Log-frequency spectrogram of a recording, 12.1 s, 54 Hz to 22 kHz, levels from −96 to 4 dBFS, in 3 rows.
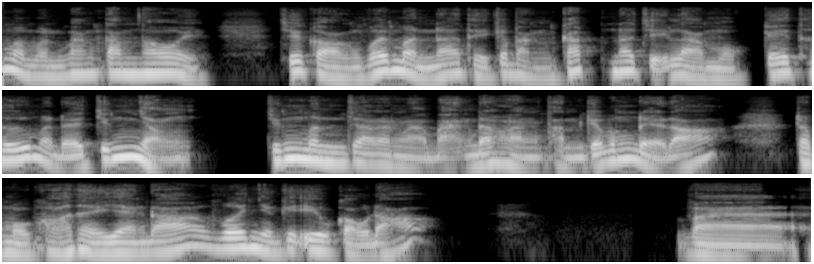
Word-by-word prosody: mà 185 -2 +3
mình 115 -2 -4
quan 135 +2 -2
tâm 140 -1 +1
thôi, 140 -6 +1 0.4
chứ 160 - 0
còn 105 -8 -1
với 155 +4 +4
mình 145 -11 +2
á 130 +4 0
thì 110 -5 -4
cái 135 - -4
bằng 105 -7 -6
cấp 160 +1 -1
nó 160 +1 +1
chỉ 155 - -4
là 125 -5 -1
một 95 -2 -5
cái 140 +2 +1
thứ 150 +4 +3
mà 180 - +1
để 95 0 0
chứng 175 - +5
nhận, 85 - +1 0.4
chứng 165 +3 +4
minh 135 -5 +4
cho 125 -2 -1
rằng 110 -4 -3
là 90 -2 -5
bạn 90 +4 -5
đã 115 - +2
hoàn 105 -8 -3
thành 90 -2 -6
cái 115 - +1
vấn 155 +3 +2
đề - - +1
đó - - -2 0.4
trong 120 -2 0
một 100 -1 +1
khoảng 115 0 -2
thời 110 -4 +1
gian 110 -1 +2
đó 135 +9 +1
với 150 -1 +5
những 135 -7 +2
cái - - -3
yêu 130 -2 +3
cầu 100 -5 -1
đó. 105 +1 -4 1.2
Và 95 -4 -1
120 Hz, 245 wpm, -22 LUFS, 100-150 Hz, 1.2 s, chứng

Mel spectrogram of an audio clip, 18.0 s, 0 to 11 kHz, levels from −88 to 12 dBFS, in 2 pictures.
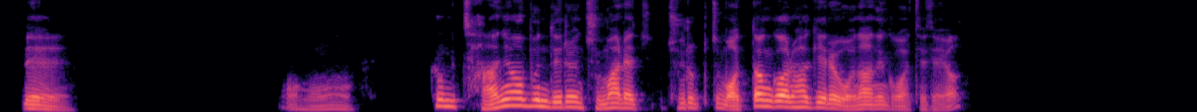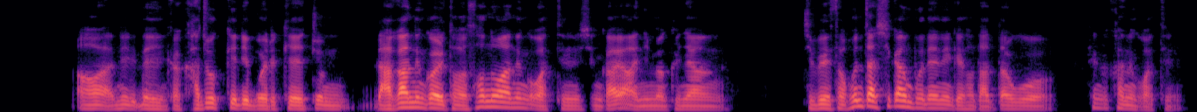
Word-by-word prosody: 네. 95 -9 -1 1.5
어 95 +1 -13 0.6
그럼 180 -2 +1
자녀분들은 175 -7 +4
주말에 135 0 +2
주 - - -27
주로 135 -1 -5 0.2
어떤 175 - +6
걸 165 -2 +8
하기를 150 -4 +3
원하는 115 +3 +1
것 95 - -9
같으세요? 90 -3 -8 2.3
어 110 0 -1
아니 110 +3 -4
네 - - -6
그러니까 100 -3 -5
가족끼리 125 -2 -2
뭐 105 0 -1
이렇게 105 -1 -2
좀 105 -4 -6 0.2
나가는 145 +8 +3
걸 135 - +6
더 105 -2 -1
선호하는 155 -3 +1
것 - - -5
같으신가요, 95 -1 -3
아니면 95 0 -5
그냥 95 -3 -6 0.6
집에서 115 +1 -2
혼자 175 +1 +3
시간 170 0 0
보내는 125 -4 -3
게 105 - -5
더 100 - -8
낫다고 95 +1 -5 0.2
생각하는 - - -8
것 - - -10
같으 - - -19
115 Hz, 295 characters per minute, -21 LUFS, 100-150 Hz, 2.3 s, 걸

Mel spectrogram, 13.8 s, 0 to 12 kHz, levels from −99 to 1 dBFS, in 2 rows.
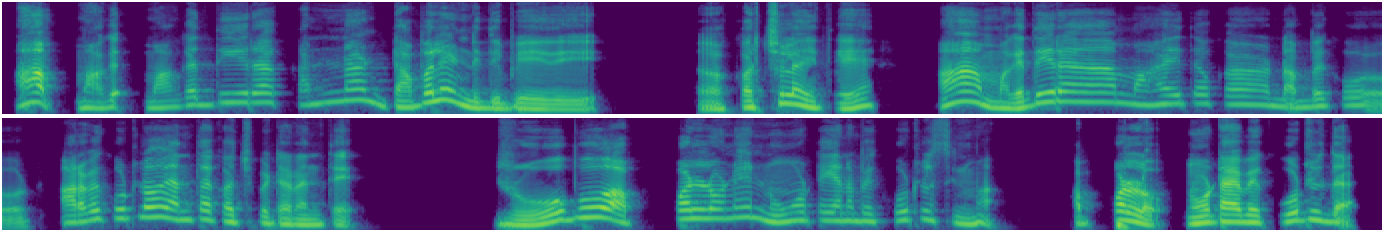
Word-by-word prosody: ఆ! - - +7 0.2
మగ - - -3 0.2
మగధీర 200 - -5 0.2
కన్నా 260 +10 -6 0.2
డబుల్ 260 - +3
అండి 160 -10 +1
ఇది 125 -2 -2
బె 120 - +1
ఇది 105 -1 -2 0.8
ఖర్చులైతే. 150 - +2 0.5
ఆ! - - +3 0.2
'మగధీర' 260 - +2 0.3
మహా 205 +2 -5
అయితే 230 +1 -9
ఒక 220 - -20 0.3
70 170 +4 -3
కో 190 - -10 0.5
60,00,00,000 255 +7 +1
ఎంతో 230 +1 -1
ఖర్చుపెట్టారంతే. 130 -9 -1 0.8
'రోబో' 195 - +2
అప్పట్లోనే, 255 +3 -1
180,00,00,000 205 +3 -4
సినిమా. 145 -1 -4 0.5
అప్పట్లో - - +5 0.2
150,00,00,000 175 +5 +5
దా - - 0
200 Hz, 115 wpm, -24 LUFS, 150-240 Hz, 0.8 s, ఆ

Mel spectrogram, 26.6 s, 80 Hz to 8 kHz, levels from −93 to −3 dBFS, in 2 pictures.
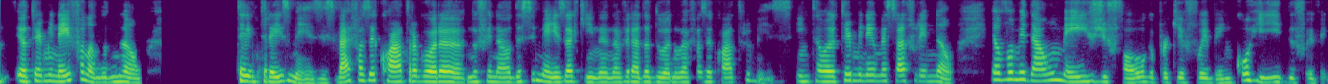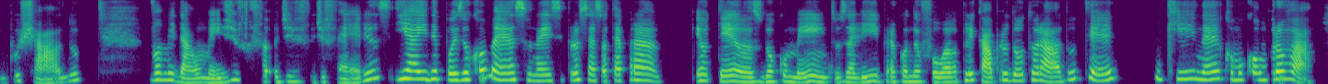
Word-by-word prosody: Eu 190 -2 +4
terminei 200 0 +2
falando 175 -11 -1
não, 165 -4 +1 0.9
tem 195 -5 +3
3 175 +3 +2
meses, 135 -4 -3
vai 165 +2 +4
fazer 220 +1 +1
4 180 -1 +2
agora 175 -3 +5
no 175 +1 -1
final 175 -2 -1
desse 180 +7 0
mês 175 -5 +1
aqui, 180 -2 +1
né, 160 +1 0
na 160 +1 -2
virada 175 +1 0
do 165 -1 -2
ano 160 +1 0
vai 165 0 -1
fazer 170 0 -5
4 165 +6 -5
meses. 175 -3 -10
Então 185 -1 0
eu 180 - +4
terminei 205 +1 -2
o - - -7
mestrado 200 0 +1
e - - -8
falei: 190 -3 -7
"Não, 180 -8 -2 0.4
eu 240 -1 +1
vou 255 +1 +3
me 255 0 +2
dar 205 -4 +2
1 235 +2 -1
mês 185 -2 0
de 175 0 -2
folga, 160 +2 -2
porque 160 0 -5
foi 155 +2 -2
bem 140 +1 -5
corrido, 165 -8 -2
foi 145 -1 -8
bem 145 - -19
puxado. 200 +1 -3 0.7
Vou 240 +2 +1
me 235 0 +1
dar 155 -4 0
1 150 - -2
mês 150 +2 -1
de 245 - -2
fe - - -6
de 180 +1 -6
de 155 +2 -8
férias 250 - -1
e 275 +2 +5
aí 270 -1 +5
depois 250 -4 +2
eu 245 - +4
começo, 245 -5 +3
né, 200 0 0
esse 220 +2 0
processo 225 -4 +3
até 210 +1 -1
para 220 -3 +1 0.4
eu 215 0 +1
ter 190 -1 +1
os 170 0 +1
documentos 175 -2 -1
ali, 165 +5 -1
para 170 -1 -4
quando 180 0 -1
eu 180 - 0
for 165 -2 +1
aplicar 175 +4 +2
para 230 +8 -2
o - - -1
doutorado 215 0 +1
ter 255 -2 +1 0.4
o 280 - -3
que, 265 +1 -2
né, 255 +1 +3
como 240 -2 -3
comprovar." 245 -3 +2
185 Hz, 195 wpm, -21 LUFS, 165-225 Hz, 0.9 s, agora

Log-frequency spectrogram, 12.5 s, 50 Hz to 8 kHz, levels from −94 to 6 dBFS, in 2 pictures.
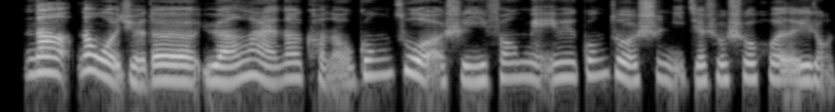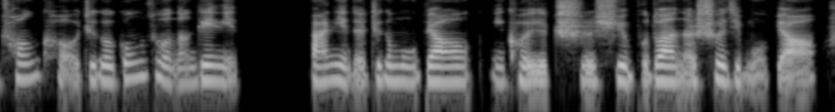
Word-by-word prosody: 那 295 +1 +8
那 330 +1 +6
我 250 -8 +5
觉 185 -4 -1
得 210 -1 +5
原 205 +1 +3
来 255 -7 +1
呢， 230 +2 -2
可 - - -7
能 - - -7
工 270 +1 -4
作 295 -3 +1
是 205 - -2
一 205 +2 -3
方 235 +2 -6
面， 230 -4 -5
因 225 - -4
为 240 0 -4
工 265 +3 -6
作 250 -8 0
是 240 +2 0
你 205 -4 -10
接 205 - -3
受 215 +1 -5
社 230 0 -1
会 225 -1 -3
的 - - -2
一 210 - +1
种 210 - -7
窗 230 -2 -7
口， - - -9
这 205 - -4
个 205 -1 -2
工 230 +4 -6
作 240 -6 -6
能 180 +1 -9
给 210 +1 0
你 200 - -6 0.5
把 - - +1
你 210 -2 -3
的 - - -6
这 - - -5
个 210 - -4
目 200 -1 -6
标， 195 -2 +1
你 195 - -11
可 - - -3
以 100 0 -1
持 100 - 0
续 210 - +1
不 245 - -8
断 205 -1 +4
地 - - -3
设 225 -5 +1
计 190 - -5
目 - - -11
标， - - +1
215 Hz, 275 characters per minute, -23 LUFS, 200-245 Hz, 0.5 s, 那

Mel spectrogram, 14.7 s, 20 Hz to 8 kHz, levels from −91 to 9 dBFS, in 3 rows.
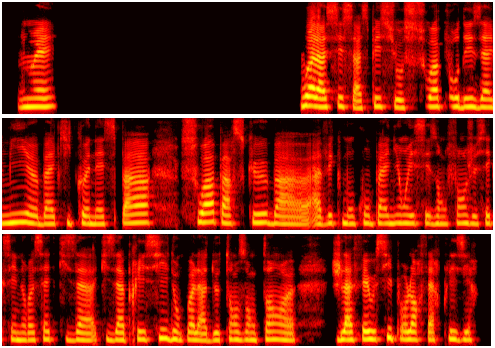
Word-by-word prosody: Mouais. 225 +2 +3 2.5
Voilà, 240 -3 +9
c'est 220 +2 -3
ça, 190 -4 -2
spéciaux, 215 +1 -3
soit 225 +2 -1
pour 230 0 -1
des 220 0 +1
amis, 225 +3 +2
heu, 210 - 0
bah, 195 0 -1
qui 205 +1 -9
connaissent 195 -2 -3
pas, 230 +1 +2 0.3
soit 245 0 +3
parce 210 -3 -3
que 230 0 +1
bah, 205 -2 -1
heu, - - -4
avec 210 +3 -4
mon 200 -2 -1
compagnon 210 +1 -3
et 210 - -1
ses 205 -1 -6
enfants, 195 +2 -5
je 200 -2 -3
sais 205 +1 -4
que 205 - -15
c'est 210 - -6
une 195 -1 0
recette 200 +2 -3
qu'ils 195 -2 -8
a 190 -1 +1
qu'ils 195 -1 -4
apprécient, 205 +4 0
donc 210 -3 0
voilà, 190 -3 +1
de 190 +2 -2
temps 200 +1 -3
en 195 -1 0
temps, 205 0 -1
heu, 190 - -1 0.4
je 195 - -1
la 200 -1 +5
fais 210 +1 +5
aussi 215 +3 +2
pour 210 -2 -2
leur 205 -1 +3
faire 205 -1 -3
plaisir. 200 -2 -2
210 Hz, 205 wpm, -24 LUFS, 195-220 Hz, 2.5 s, Voilà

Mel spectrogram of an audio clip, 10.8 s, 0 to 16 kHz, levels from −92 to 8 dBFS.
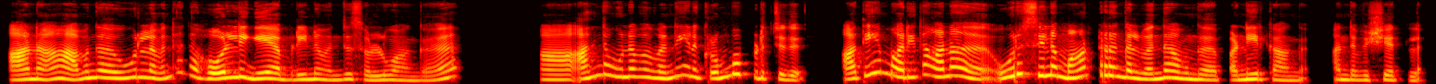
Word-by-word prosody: ஆனா 230 0 +3 0.2
அவங்க 290 +6 0 0.2
ஊர்ல 310 -2 +1
வந்து 310 - -5
அத 340 - -3
'ஹோலி 295 +6 +5
கே' 260 +1 +6
அப்படீன்னு 220 +2 -1
வந்து 220 +3 -4
சொல்லுவாங்க. 190 -2 -5 0.9
ஆ - - 0 0.3
அந்த 390 +8 -2
உணவு 335 -1 0
வந்து 290 +8 0
எனக்கு 275 -4 -1
ரொம்ப 450 +10 +1
புடிச்சது. 225 -8 -4 0.4
அதே 425 - -1
மாரி 320 -3 +3
தான், 395 -5 0
ஆனா 380 +2 +1 0.4
ஒரு 435 +6 +4
சில 390 0 +4
மாற்றங்கள் 355 -5 +1
வந்து 275 +5 +2
அவங்க 225 -4 0 0.2
பண்ணியிருக்காங்க, 205 -4 -1 0.3
அந்த 205 -2 -3
விஷயத்தில. 190 -3 -5
265 Hz, 160 wpm, -23 LUFS, 210-330 Hz, 0.9 s, கே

